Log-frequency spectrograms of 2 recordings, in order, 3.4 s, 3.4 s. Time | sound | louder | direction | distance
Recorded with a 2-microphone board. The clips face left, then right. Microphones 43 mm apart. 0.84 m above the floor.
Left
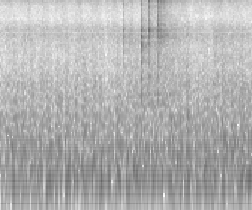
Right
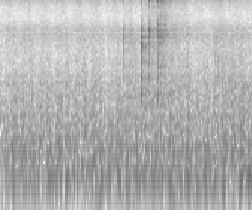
1.6 | crushing | right 2 dB | 15° right (ahead or behind) | 3.5 m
